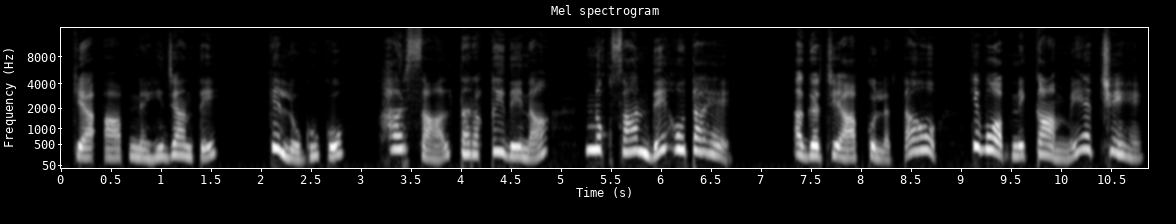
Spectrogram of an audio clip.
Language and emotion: Urdu, disgusted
